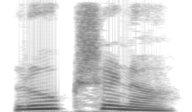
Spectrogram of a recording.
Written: ರಕ್ಷಣೆ

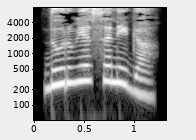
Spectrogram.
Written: ದುರ್ವ್ಯಸನಿಗ

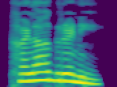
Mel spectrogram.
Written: ಖಲಕರಣ

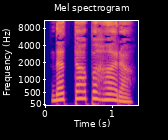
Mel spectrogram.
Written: ದತ್ತಾಪಹಾರ

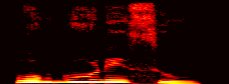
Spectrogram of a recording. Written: ಒಗ್ಗೂಡಿಸು

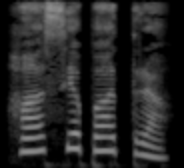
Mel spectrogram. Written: ಹಾಸ್ಯಪಾತ್ರ

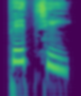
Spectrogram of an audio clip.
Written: ಪೆಚ್ಚಿ

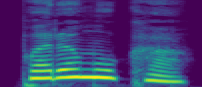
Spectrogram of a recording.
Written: ಪರಮುಖ

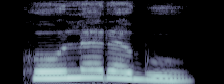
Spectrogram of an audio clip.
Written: ಖಲೂರಿಕೆ

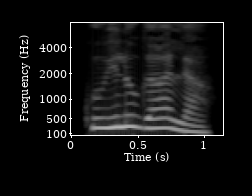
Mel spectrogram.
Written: ಕುಯ್ಲುಗಾಲ

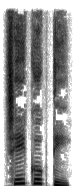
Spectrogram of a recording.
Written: ಛೇಕೋಕ್ತಿ

